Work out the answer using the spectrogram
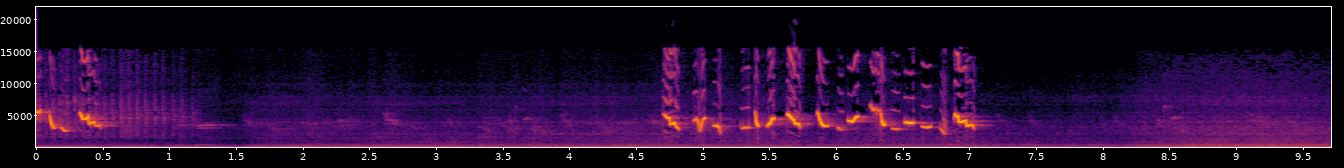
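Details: A lemon-bellied white-eye gives a brief high note, then after a pause sings a two-second flurry of quick, sharp whistled notes in the morning, with low rumbling noise throughout.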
